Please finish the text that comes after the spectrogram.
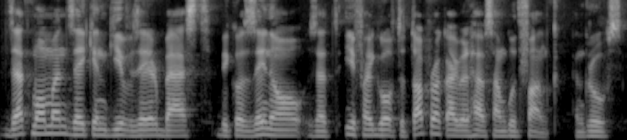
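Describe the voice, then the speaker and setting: A man's voice: mid-range voice, moderate pace, a little mellow. A man from Ukraine speaking English, answering interview questions with many hesitations and fillers. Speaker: DJ guest.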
